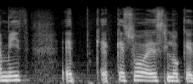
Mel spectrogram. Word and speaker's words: Meade: decirle a la gente: no se asuste por mi apellido, porque aunque se escribe Meade, se pronuncia Mid, que eso es lo que dicen algunos de los anuncios.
